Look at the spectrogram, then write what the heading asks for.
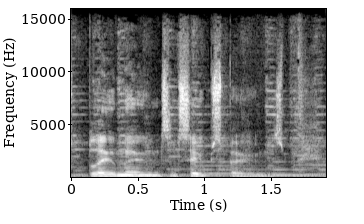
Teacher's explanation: I'll start off with very fronted Goose vowels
